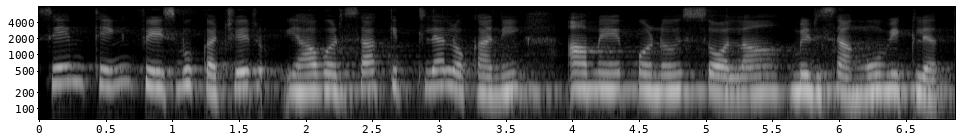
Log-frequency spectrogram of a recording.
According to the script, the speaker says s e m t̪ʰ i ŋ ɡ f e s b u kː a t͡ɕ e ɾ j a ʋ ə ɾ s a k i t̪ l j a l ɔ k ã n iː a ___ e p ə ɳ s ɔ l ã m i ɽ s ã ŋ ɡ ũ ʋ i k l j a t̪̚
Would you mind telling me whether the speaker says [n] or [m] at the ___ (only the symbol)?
m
